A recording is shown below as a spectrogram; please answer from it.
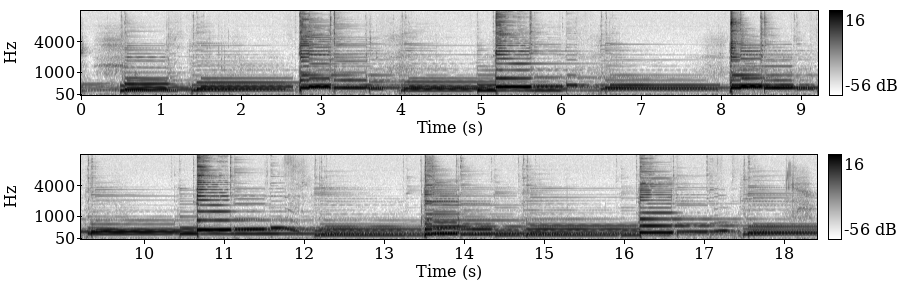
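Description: Clean electric guitar, a Telecaster-style solidbody, picking three-note major triad shapes and moving them from position to position along the neck. A new chord is struck every second or two and left to ring.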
